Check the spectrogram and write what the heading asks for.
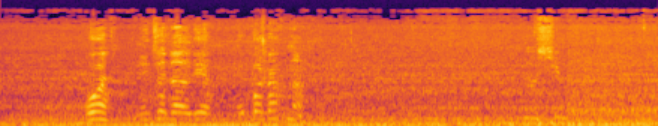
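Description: Steady low rumble of road and engine noise inside the cabin of a moving five-door Mahindra Thar SUV.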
